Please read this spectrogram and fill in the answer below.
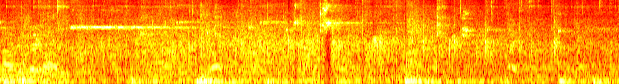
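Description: Table tennis rally: the celluloid-type ball clicking off bats and the table in quick, irregular strokes, over the chatter of other players and spectators.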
